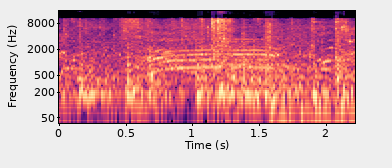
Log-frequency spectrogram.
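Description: A long drawn-out yell, rising at the start and then held for about a second, over background music with a steady beat.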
